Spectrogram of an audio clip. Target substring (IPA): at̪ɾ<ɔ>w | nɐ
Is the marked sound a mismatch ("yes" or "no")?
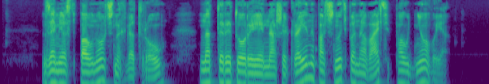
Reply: no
